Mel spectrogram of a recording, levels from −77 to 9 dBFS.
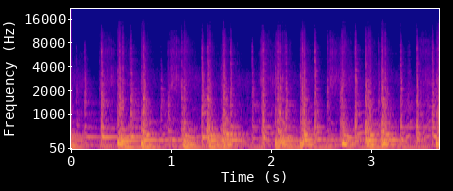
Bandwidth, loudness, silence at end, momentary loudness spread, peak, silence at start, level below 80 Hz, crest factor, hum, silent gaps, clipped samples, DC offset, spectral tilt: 12.5 kHz; -19 LUFS; 0 s; 5 LU; -4 dBFS; 0 s; -30 dBFS; 14 dB; none; none; under 0.1%; under 0.1%; -7 dB/octave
